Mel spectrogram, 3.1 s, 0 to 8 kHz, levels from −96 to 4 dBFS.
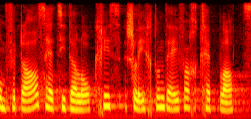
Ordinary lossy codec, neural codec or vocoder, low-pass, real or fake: none; none; 7.2 kHz; real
